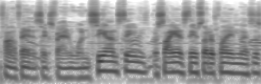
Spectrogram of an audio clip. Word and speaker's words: Cyan: Well, like as a kid, I used to pronounce the name as Sion, but it's Cyan.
